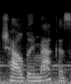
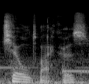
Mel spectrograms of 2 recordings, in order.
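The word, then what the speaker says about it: Chilled Maccas: What question did Chaldamachus ask? It was Chilled Macca's, remember? Chilled. Let's pronounce his name correctly.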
